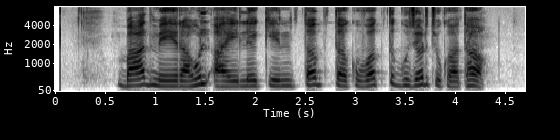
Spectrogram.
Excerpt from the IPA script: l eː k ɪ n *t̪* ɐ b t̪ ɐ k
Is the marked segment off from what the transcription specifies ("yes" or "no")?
no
